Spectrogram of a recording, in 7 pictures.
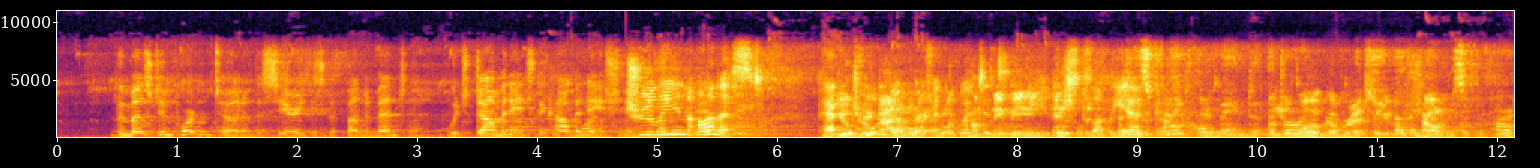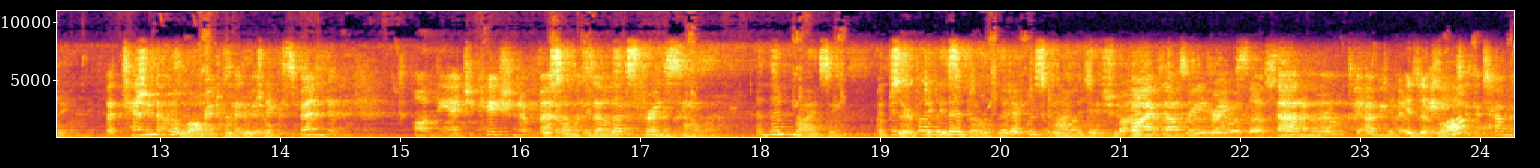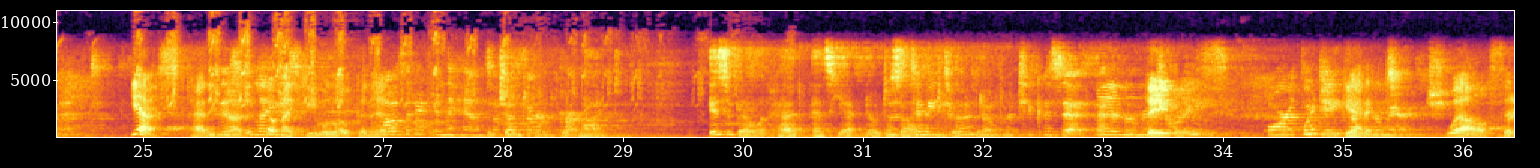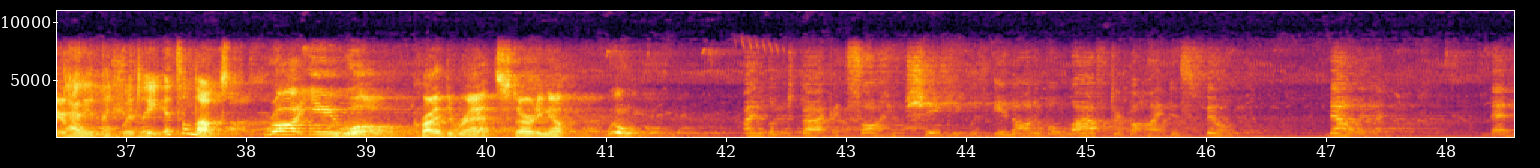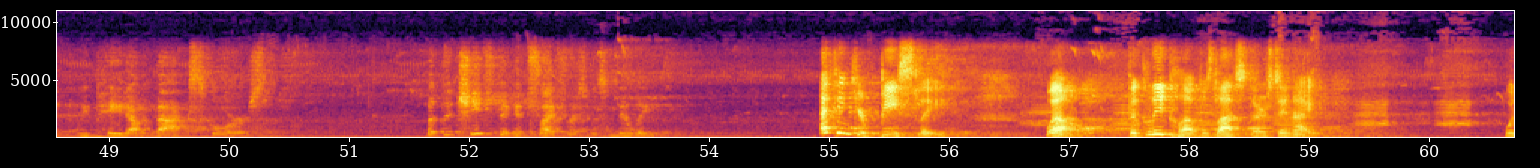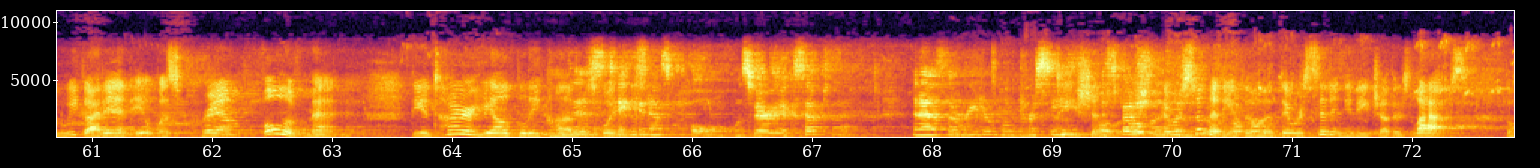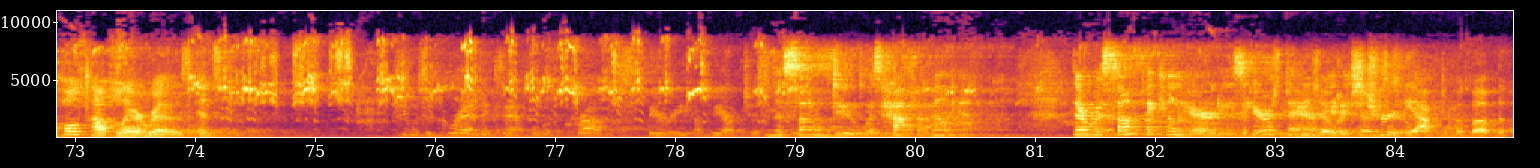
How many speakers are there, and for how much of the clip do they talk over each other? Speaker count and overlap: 6, about 38%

